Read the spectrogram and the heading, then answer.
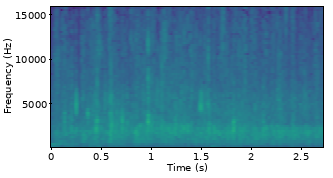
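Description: A church audience claps steadily for a newly baptized member in a dense, continuous burst of applause, loud and even throughout with no voices standing out.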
